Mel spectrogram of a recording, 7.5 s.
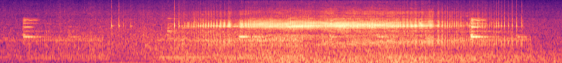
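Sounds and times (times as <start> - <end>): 
boat: 0.0 - 7.4
buoy bell ringing: 0.3 - 1.2.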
